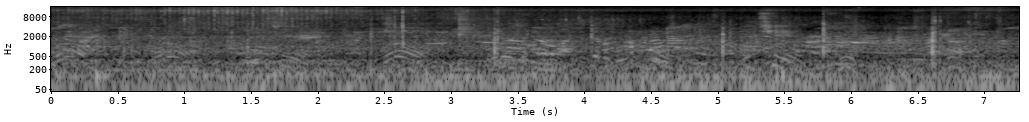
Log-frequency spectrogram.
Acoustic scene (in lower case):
park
